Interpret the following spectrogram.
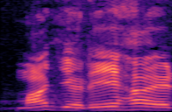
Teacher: এখানে কিন্তু রটা এই এমালা করে পড়তে হবে, একটু একারের মতো করে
